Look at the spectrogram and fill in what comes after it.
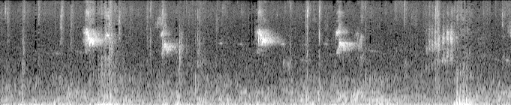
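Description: A bird repeating short, high, slightly falling calls about once a second, with wind rumbling on the microphone and a stronger gust near the end.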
